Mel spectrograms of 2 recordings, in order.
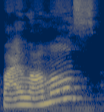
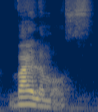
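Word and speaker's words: Bailamos: pronounce that word because he pronounces it totally different than what you would pronounce it if you were saying it in a sentence so if you were saying vailamos in a sentence you'd be like violemos that that'd be how you say it but in the song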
